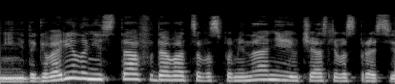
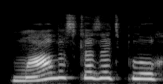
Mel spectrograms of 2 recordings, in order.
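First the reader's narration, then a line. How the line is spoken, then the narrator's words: Answered gloomily. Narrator (Russian): уныло ответила Меган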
